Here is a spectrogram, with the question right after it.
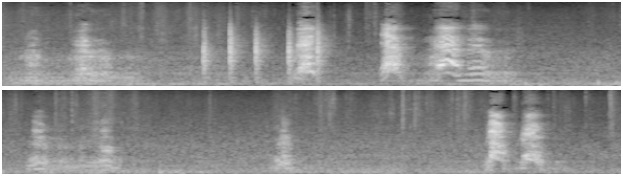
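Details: Seven-week-old puppy giving a series of short, sharp yaps and barks, some in quick pairs, spaced irregularly with quiet gaps; faint room hum behind.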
